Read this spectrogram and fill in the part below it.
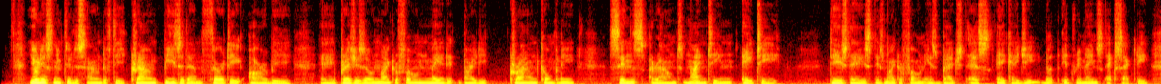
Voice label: Crown PZM30RB sound UK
